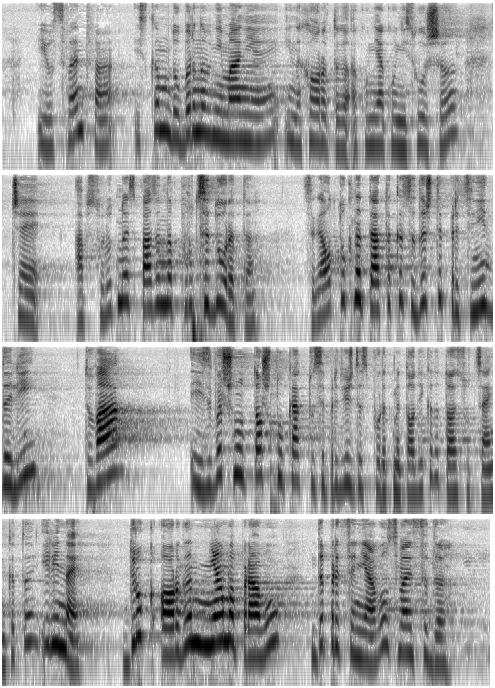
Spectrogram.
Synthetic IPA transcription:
iosvɛnt̪ovaiskəmd̪ɐobɤɾnəvnimaniɛinɐxɔɾət̪əʔɐ̰konʲakojnislˠuʃət͡ʃɛ | ɐpsolʲut̪noɛspazɛnɐəpɾot̪sɛd̪uɾət̪ə | sɛɡaot̪ːuknɐt̪at̪əkəsəd̪əʃt̪ɛpɾɛt̪sɛnid̪ɐli | t̪ova | ɛizvɤɾʃɛnot̪ɔt͡ʃnokak̚t̪osɛpɾɛd̪viʒd̪əspoɾɛt̪mɛt̪ɔd̪ikət̪ət̪ɔɛsot̪sɛŋkət̪əilinɛ | d̪ɾukɔɾɡənːʲaməpɾavod̪ɐpɾɛt̪sɛnʲavəosvɛnsɐd̪ɤ

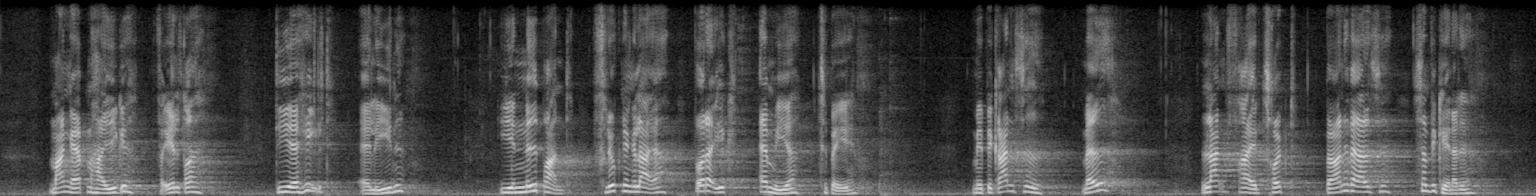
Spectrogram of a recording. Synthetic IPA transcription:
mɑ̈ŋəæd̥m̩ɦɑ̈e̝ɡ̥əfɒ̽el̰d̥ʁɐ | d̥iæɐɦe̝̰ːld̥ | æle̝ːnə | ie̝nːe̝ðˠb̥ʁɑ̈n̰d̥fløɡ̥̚d̥ne̝ŋəlɑ̈ɪ̰ɐʋɒɾ̥ɑ̈e̝ɡ̥əæɐme̝ːɐt͡sʰe̝b̥ɛːɪ | meb̥e̝ɡ̥ʁan̰səð̞̩ˠ | mæðˠ | lɑ̈ŋ̰d̥fʁɑ̈e̝d̥̚t͡sʰʁœɡ̥d̥b̥ɶɐnəʋæɐl̩səsɒ̽mʋikʰenɐd̥e̝

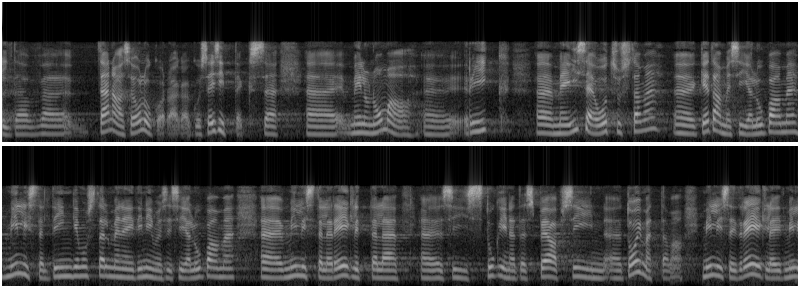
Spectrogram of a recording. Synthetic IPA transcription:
ld̪̥ɑv | t̪ænɑse̞o̞luko̞̰rːɑ̰ɡ̥ɑ̰kuse̞s̬ʲit̪ːe̞ks | me̞jlo̞no̞mɑ | ɾiːk | me̞ise̞o̞t̪sust̪ɑme̞ke̞d̪̥ɑme̞siːjɑlub̥ɑme̞milːist̪e̞lt̪iŋɡimust̪e̞lme̞ne̞jd̪inime̞sisiːjɑlub̥ɑme̞ | milːist̪e̞le̞ɾe̞ːɡ̥lit̪ːe̞le̞ | siːst̪uɡ̥ine̞d̪̥e̞spe̞ɑb̥siːnt̪o̞jme̞t̪ːˑɑmɑ̰ | milʲːise̞jd̪re̞ːɡ̥le̞jd̪̥mi

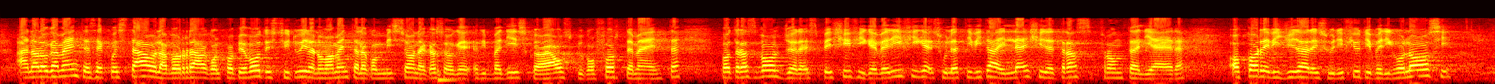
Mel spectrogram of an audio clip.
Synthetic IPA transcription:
a̰naloɡament̪es̬ekːwest̪aawlavorːakolpɾɔːpɾjovoːt̪oist̪it̪uiːɾenwɔvament̪elakomːisːjoːneakaːsokerːibad̪iskoeawspikofort̪ement̪e | pot̪ɾazvɔld͡ʒeɾespet͡ʃiːfikeveɾiːfikesulːeat̪ːivit̪ailːɛːt͡ʃit̪et̪ɾansfɾont̪aljɛːɾe | okːorːevid͡ʒilaːɾesujrifjuːt̪ipeɾikoloːsi

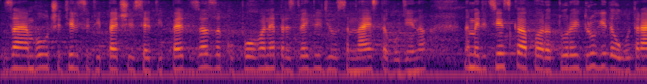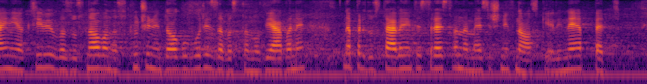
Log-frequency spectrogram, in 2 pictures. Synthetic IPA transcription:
zɐɛmbulˠt͡ʃɛt̪iɾɛsɛt̪ipɛt̪ʃɛjsɛt̪ipɛt̪zɐzɐkupuvɐnɛpɾɛzd̪vɛxilʲɐd̪iːosɛmnajsɛt̪əɡod̪inə | nɐmɛd̪it̪sinskəːpɐɾɐt̪uɾəid̪ɾuɡ̟ʲid̪əlˠɡot̪ɾajniɐkt̪ivivəzosnɔvənɐsklʲut͡ʃɛnid̪ɔɡovoɾizɐvəst̪ɐnovjavɐnɛ | nɐpɾɛd̪ost̪avɛnit̪ɛsɾɛt̪st̪vɐnɐmɛsɛt͡ʃnifnɔskʲiɛlinɛɐpɛt̪

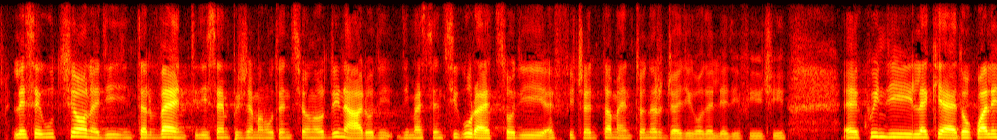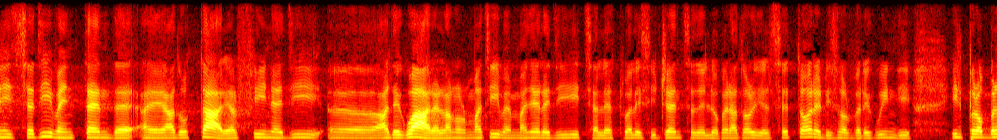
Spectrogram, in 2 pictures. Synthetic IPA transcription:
lezekut̪sːjoːned̪iːnt̪ervɛnt̪id̪isɛmplit͡ʃemanut̪ent̪sjoːneord̪inaːɾjod̪id̪imɛsːainsikuɾet̪sːod̪iefːit͡ʃent̪ament̪oenerd͡ʒɛːt̪ikod̪eʎːed̪ifiːt͡ʃi | kwind̪ilekjɛːd̪okwaːleinit̪sːjat̪iːvaint̪ɛnd̪ead̪ot̪ːaːɾealfiːned̪i | ad̪eɡwaːɾelanormat̪iːvaimːanjɛːɾad̪ivit̪sːialːeat̪ːuaːliesid͡ʒɛnt̪sed̪eʎːopeɾat̪ɔːɾid̪elset̪ːoːɾeːrisɔlveɾekwind̪iilpɾobl

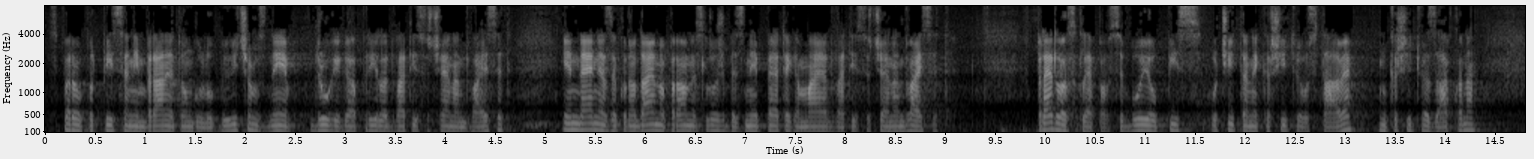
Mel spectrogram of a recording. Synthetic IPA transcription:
spəɾʋɔpɔt̪̚piːsanimbɾaːnɛt̪ɔŋɡɔlubjɔʋit͡ʃɛmzd̪neːd̪ɾuːɡɛɡaːpɾiːlad̪ʋaːt̪isɔt͡ʃɛːnaind̪ʋajsɛt̪inmnɛːnjazakɔnɔd̪aːjnɔpɾaːwnɛsluːʒbɛzd̪neːpɛːt̪ɛɡamaːjad̪ʋaːt̪iːsɔt͡ʃɛːnaind̪ʋajsɛt̪ | pɾɛːd̪lɔksklɛːpawsɛbuːjɛupisɔt͡ʃiːt̪anɛkəɾʃiːt̪ʋɛust̪aːʋɛinkəɾʃiːt̪ʋɛzaːkɔna

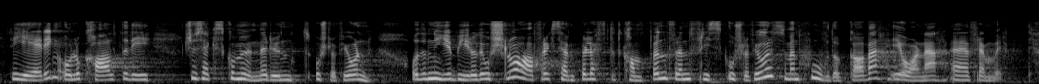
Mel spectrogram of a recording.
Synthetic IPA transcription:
ɾɛjeːɾɪŋʔɔlʊkʰɑːlt̪əd̪ɪ | ʃʉːsɛkskʰʊmʉːnəɾɾʉnt̪ʊʂɭʊfjuːəɳ | ɔd̪ɛnːyːəbʏɾoːd̪ɪʊʂɭʊɦɑɾfɔɾɛksɛmpəlːœft̪ət̪kʰɑmpənfɔɾɛnfɾɪskʊʂɭʊfjuːɾsɔmɛnhuːʋəd̪ɔpɡɑːʋəɪoːəɳəfɾɛmːɔ̰ʋə̰ɾ

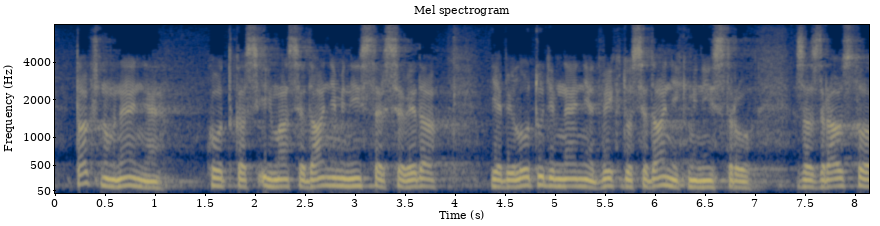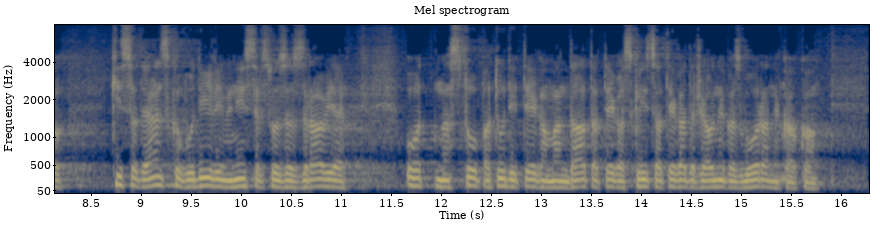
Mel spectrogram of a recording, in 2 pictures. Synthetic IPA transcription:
t̪aːkʃnɔmnɛnjɛ | kɔt̪kasimasɛd̪aːnjiminiːst̪əɾsɛʋeːd̪a | jɛbilot̪uːd̪imnɛnjɛd̪ʋeːɣd̪ɔsɛd̪aːnjixminiːst̪ɾɔw | zazd̪ɾaːwst̪ʋɔ | kisɔd̪ɛjaːnskɔʋɔd̪iːliminiːst̪əɾst̪ʋɔzazd̪ɾaːwjɛ | ɔt̪nast̪oːpat̪uːd̪it̪eːɡamand̪aːt̪at̪eːɡaskliːt̪sat̪eːɡad̪əɾʒaːwnɛɡazbɔːɾanɛkaːkɔ

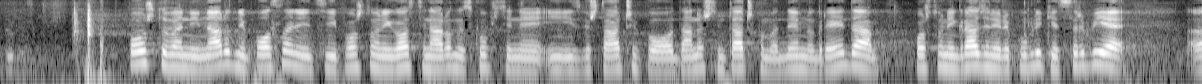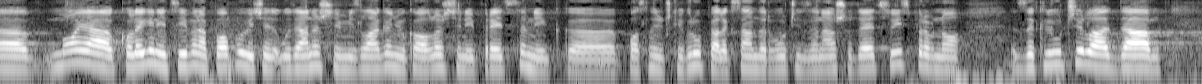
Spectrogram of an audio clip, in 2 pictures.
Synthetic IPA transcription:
po̞ʃt̪oʋaninaːɾo̞d̪nipo̞slˠanit̪sipo̞ʃt̪o̞ʋaniɡo̞st̪inaːɾo̞d̪ne̞skupʃt̪ine̞ʔiːzʋe̞ʃt̪aːt͡ʂipo̞d̪anaʃɲimt̪at͡ʂkamad̪ne̞ːʋnoɡɾe̞ːd̪a | po̞ʃt̪oaniɡɾad͡ʑaniɾe̞publike̞sr̩bije̞ | mo̞jako̞leːɡinit̪saiʋanapo̞po̞ʋit͡ɕjeud̪anaʃɲe̞mizlˠaːɡaɲukaoʋlˠaːʃt͡ɕe̞nipɾe̞t̪st̪aʋnikpo̞slˠanit͡ʃke̞ɡɾuːpeale̞ksand̪aɾʋut͡ʂit͡ɕzanaʃud̪et̪suispɾaʋno̞zakʎʲuːt͡ʂilˠad̪a

